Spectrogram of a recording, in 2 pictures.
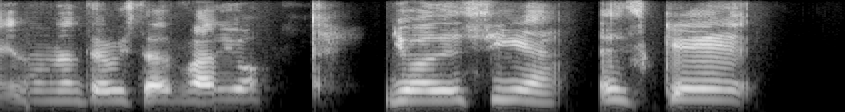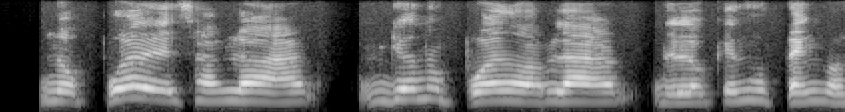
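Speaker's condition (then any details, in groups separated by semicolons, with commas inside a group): Cerebral palsy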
